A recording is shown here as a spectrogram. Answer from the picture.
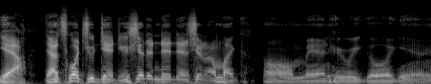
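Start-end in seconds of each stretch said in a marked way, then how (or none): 0.0-2.0 real deep, fast, lecturing voice. Speaker imitates a man lecturing him on TV: imitating a real deep voice. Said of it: "And he's got a real deep voice".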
